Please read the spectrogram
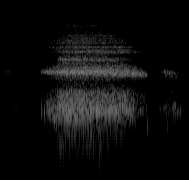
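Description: A person breathing out audibly for about a second and a half during a Pilates repetition, a breathy exhale that starts about half a second in.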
